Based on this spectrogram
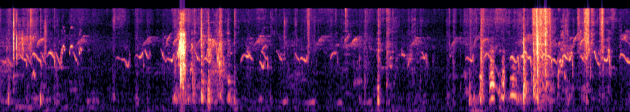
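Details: Clear high, quickly repeated cheeps from white francolin chicks while feeding, rising and dropping slightly, with bursts of rustling and clatter near the start, middle and end.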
